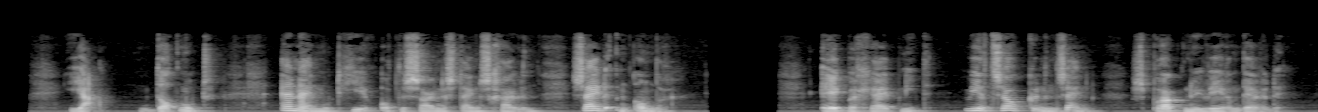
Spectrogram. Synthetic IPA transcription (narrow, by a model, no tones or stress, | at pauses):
ja | dɑtmut | ɛnɦɛjmuthiːɹɔb̚dəsɑɹnəstɛjnsχœɥlənz̥ɛjdəʔənɑndəɹ | ɪɡ̚bəχrɛjpnit | ʋiɦətsʌwkɵnənzɛjn | sprɑknyʋɪːrəndɛɹdə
